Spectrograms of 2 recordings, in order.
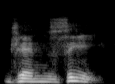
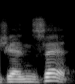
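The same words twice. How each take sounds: First: Z is said the American way, as zee. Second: Z is said the Canadian way, as zed.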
